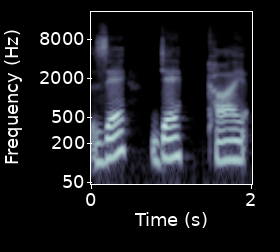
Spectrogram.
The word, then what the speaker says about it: Zedekiah: So in Zedekiah the final syllable there it starts with a vow. Ah starts with a vow but in the Hebrew it's actually a Y ah. So y z a kaya. You don't need to know that or try to pronounce a silent Y. My point is they're all one syllable sounds.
